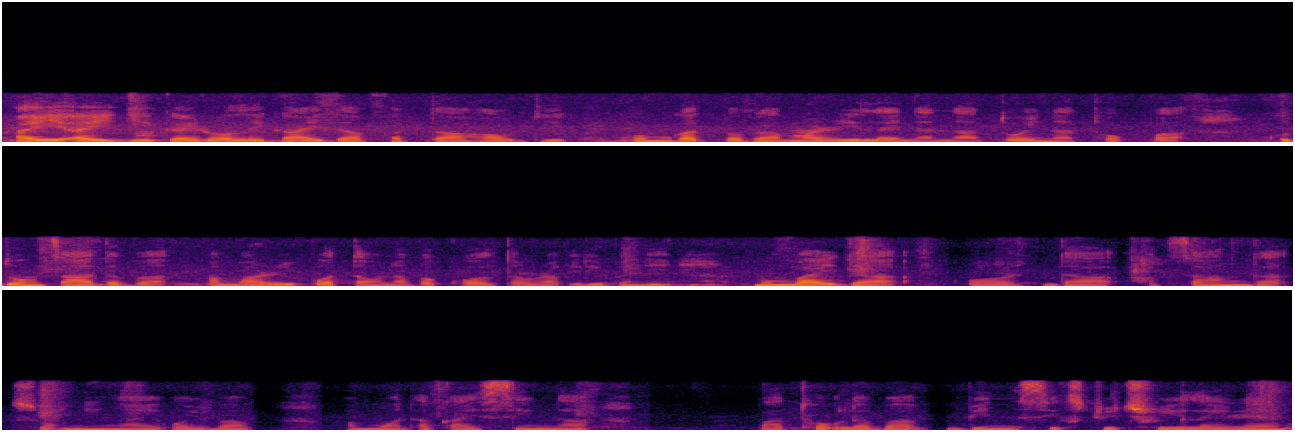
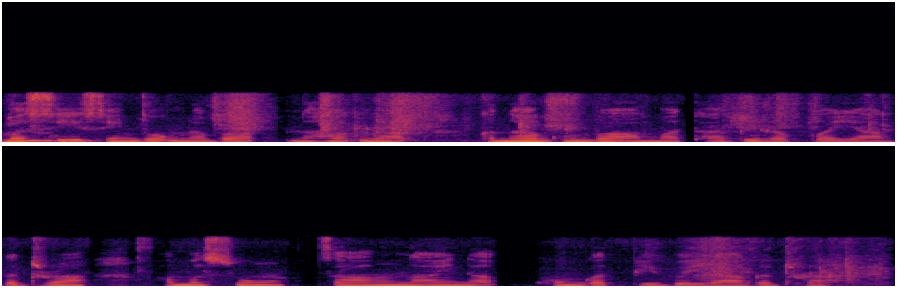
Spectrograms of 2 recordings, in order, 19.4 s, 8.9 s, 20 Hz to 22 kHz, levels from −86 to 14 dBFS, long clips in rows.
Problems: none marked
